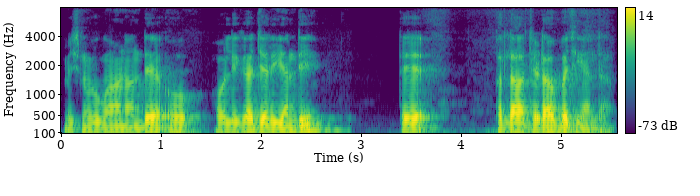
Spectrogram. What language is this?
Dogri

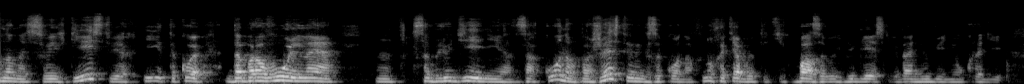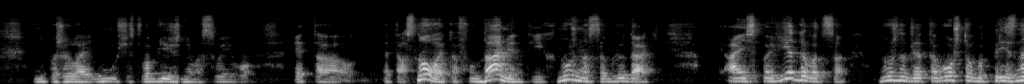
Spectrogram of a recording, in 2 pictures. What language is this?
Russian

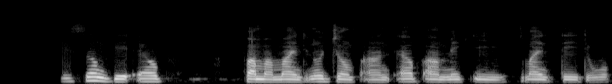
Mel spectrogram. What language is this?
Nigerian Pidgin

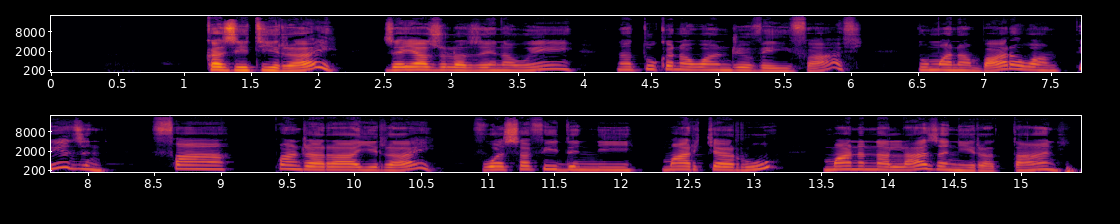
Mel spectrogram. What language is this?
Malagasy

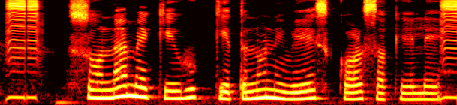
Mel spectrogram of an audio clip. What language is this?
Bhojpuri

